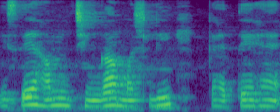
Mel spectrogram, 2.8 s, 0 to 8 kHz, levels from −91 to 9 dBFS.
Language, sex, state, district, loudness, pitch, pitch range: Hindi, female, Bihar, Purnia, -18 LUFS, 170 Hz, 160-185 Hz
